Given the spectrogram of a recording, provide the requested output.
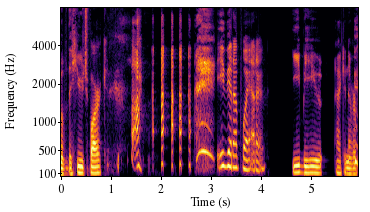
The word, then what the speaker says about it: Ibirapuera: Ibirapuera. I can never pronounce this. Ibirapuera. Ibirapuera. Isso, Parque Ibirapuera.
